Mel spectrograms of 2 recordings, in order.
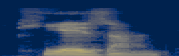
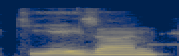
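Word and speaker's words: Chiasson: Chiazon. Chiazon.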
